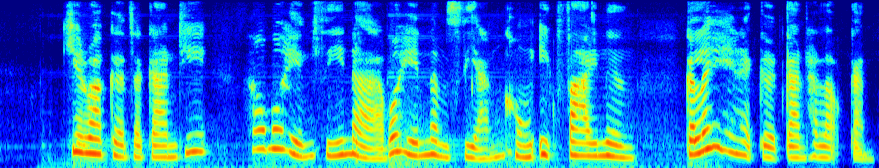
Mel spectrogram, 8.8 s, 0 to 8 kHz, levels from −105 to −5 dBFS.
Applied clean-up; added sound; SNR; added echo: neural separator model SepFormer DNS4.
